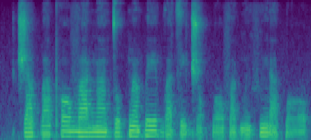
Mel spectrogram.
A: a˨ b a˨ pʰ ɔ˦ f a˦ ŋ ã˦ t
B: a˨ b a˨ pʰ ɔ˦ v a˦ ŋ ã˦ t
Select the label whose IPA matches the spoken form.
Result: B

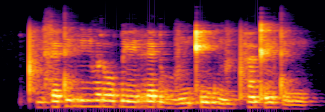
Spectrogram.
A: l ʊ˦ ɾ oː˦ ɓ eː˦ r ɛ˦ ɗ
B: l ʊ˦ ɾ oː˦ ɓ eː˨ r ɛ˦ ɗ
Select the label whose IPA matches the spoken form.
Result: A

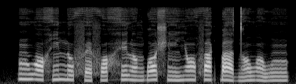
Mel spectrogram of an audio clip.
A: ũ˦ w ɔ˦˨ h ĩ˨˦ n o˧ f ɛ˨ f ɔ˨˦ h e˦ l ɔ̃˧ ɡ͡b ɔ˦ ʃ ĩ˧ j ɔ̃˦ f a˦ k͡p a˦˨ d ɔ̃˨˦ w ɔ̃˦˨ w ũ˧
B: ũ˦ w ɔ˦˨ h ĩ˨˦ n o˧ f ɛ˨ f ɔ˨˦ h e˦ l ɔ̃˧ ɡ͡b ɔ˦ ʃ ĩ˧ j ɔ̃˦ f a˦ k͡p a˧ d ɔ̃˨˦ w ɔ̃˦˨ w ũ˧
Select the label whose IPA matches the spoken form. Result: A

